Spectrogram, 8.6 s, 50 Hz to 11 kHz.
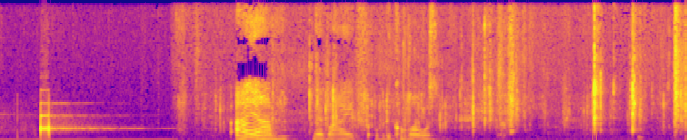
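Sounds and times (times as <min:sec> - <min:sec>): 
low hum: 0:00.0 - 0:08.5
speaking clock time signal beep: 0:00.5 - 0:02.2
steady high time signal tone: 0:00.5 - 0:02.2
speech: 0:03.0 - 0:05.6.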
